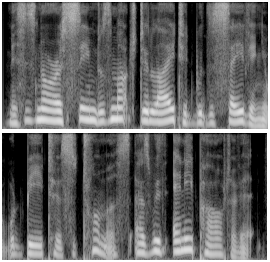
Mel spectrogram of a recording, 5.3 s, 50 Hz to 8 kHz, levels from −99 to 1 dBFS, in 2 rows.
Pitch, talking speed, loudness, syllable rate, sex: 160 Hz, 235 wpm, -20 LUFS, 5.7 syllables/s, female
